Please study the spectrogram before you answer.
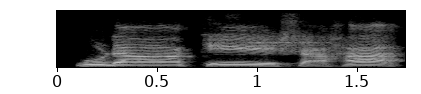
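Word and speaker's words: गुडाकेशः: To remove the Visarga after Gudakesha, next letter is Pa. So we have to add in bit to remove that. You should not say Gudakesha Parantapa. You have to pronounce Gudakesha Parantapa.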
